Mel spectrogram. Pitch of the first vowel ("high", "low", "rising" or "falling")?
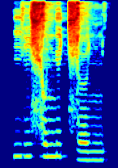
high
